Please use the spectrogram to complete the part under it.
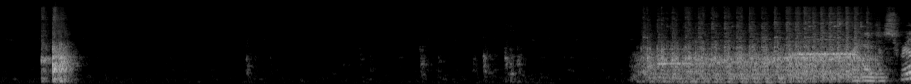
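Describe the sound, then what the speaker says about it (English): A sewing machine stitches half-inch paper strips together, a steady loud mechanical whirr running through the last few seconds after scattered quiet handling clicks and a brief burst of noise at the start. "I just sewed 1/2-inch strips together."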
